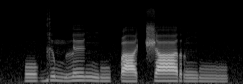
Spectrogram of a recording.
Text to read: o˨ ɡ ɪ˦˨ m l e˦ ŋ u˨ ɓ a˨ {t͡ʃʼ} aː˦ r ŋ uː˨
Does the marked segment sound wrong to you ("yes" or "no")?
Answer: yes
